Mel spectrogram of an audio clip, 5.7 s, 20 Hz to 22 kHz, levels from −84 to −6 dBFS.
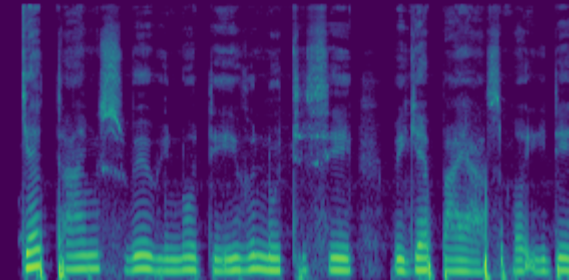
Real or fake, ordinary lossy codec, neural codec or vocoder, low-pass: real; none; none; none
